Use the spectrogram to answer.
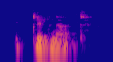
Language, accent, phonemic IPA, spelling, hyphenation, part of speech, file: English, Southern England, /ˈɡɪbnʌt/, gibnut, gib‧nut, noun, LL-Q1860 (eng)-gibnut.wav
- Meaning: A paca (“a large rodent of the genus Cuniculus native to Central America and South America, which has dark brown or black fur, a white or yellowish underbelly and rows of white spots along the sides”)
